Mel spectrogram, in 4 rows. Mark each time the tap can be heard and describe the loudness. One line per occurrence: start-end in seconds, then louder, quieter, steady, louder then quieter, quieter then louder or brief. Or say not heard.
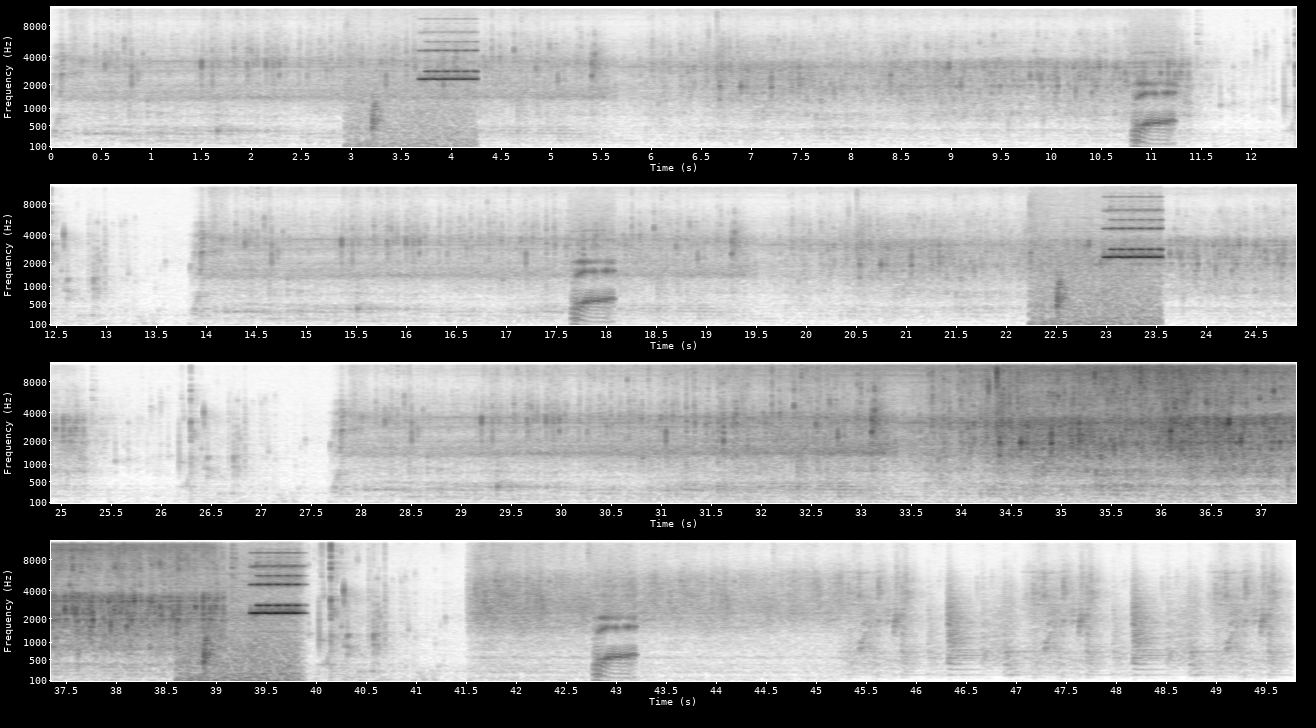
0.0-49.7 louder then quieter.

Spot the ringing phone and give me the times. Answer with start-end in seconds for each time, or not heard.
3.0-4.3, 22.2-23.6, 38.6-40.0.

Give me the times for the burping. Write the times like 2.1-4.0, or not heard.
10.8-11.3, 17.6-18.1, 42.8-43.3.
